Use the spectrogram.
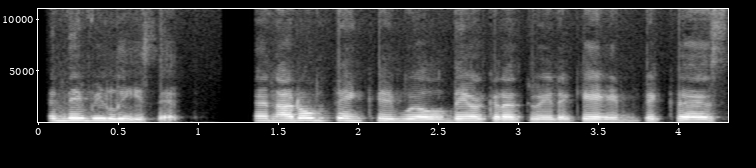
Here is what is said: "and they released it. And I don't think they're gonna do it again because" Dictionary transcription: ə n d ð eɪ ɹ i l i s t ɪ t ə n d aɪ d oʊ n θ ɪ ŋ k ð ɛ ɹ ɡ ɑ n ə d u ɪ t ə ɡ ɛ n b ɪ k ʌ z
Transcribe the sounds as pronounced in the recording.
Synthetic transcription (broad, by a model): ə n ð eɪ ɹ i l i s ɪ t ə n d aɪ d oʊ n θ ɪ ŋ k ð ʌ ɹ ɡ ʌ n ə d u ɪ t ə ɡ ɛ n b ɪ k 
